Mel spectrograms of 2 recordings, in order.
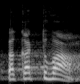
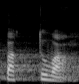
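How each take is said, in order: First: The k and t are said as full syllables. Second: The k and t are reduced into a cluster. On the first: The speaker calls it wrong. "यदि मैं पूरा बोलती हूँ पूरा क और पूरा त तो बनेगा पकत्वा" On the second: The speaker calls it right. "इसका शुद्ध उच्चारण है पक्त्वा"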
